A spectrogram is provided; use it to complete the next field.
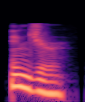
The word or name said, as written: injure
